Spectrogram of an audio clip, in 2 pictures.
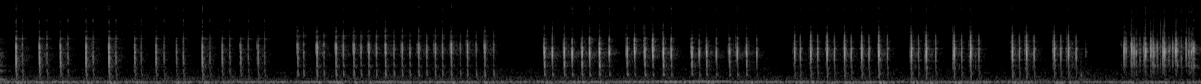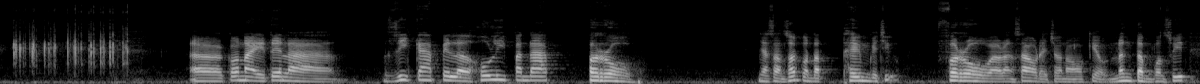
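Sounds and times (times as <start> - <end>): fast mechanical keyboard typing: 0.0 - 13.4.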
